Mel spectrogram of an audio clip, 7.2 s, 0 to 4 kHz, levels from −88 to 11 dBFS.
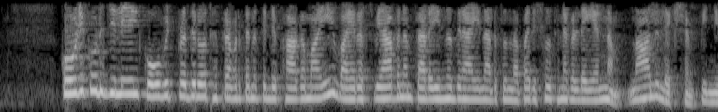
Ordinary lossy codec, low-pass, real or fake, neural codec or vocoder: AAC, 32 kbps; 3.6 kHz; real; none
